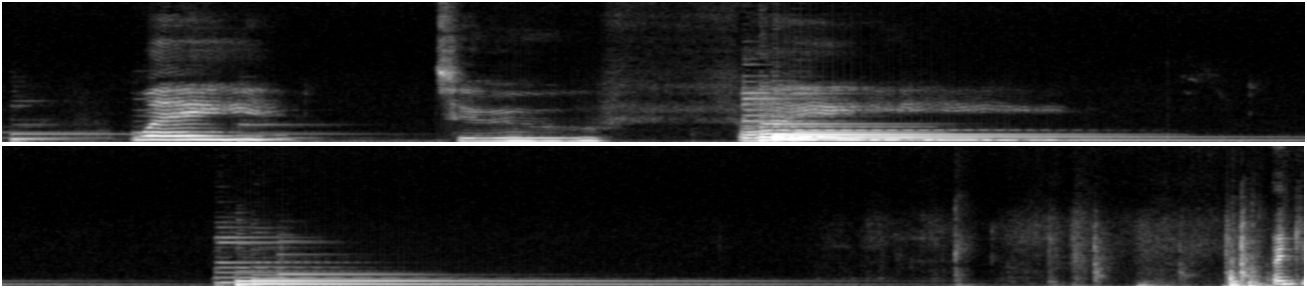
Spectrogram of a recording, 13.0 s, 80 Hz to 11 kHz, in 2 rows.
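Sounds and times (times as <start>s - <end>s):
ukulele chord strummed: 0.0s - 2.8s, 3.7s - 10.6s
soft knocks: 11.7s - 13.0s.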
